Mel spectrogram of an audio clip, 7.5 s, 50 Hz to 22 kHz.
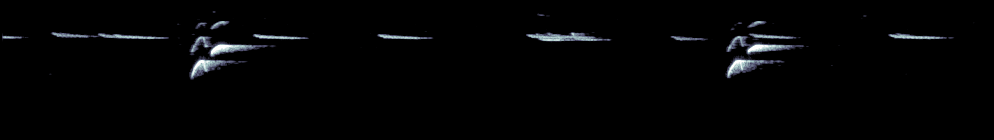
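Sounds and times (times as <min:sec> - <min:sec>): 
Cordilleran flycatcher calling in Arizona: 0:01.4 - 0:02.0, 0:05.5 - 0:05.8.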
